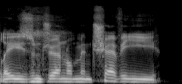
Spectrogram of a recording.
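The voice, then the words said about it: Lorne Michaels impression. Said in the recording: “in Lorne Michaels' voice”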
